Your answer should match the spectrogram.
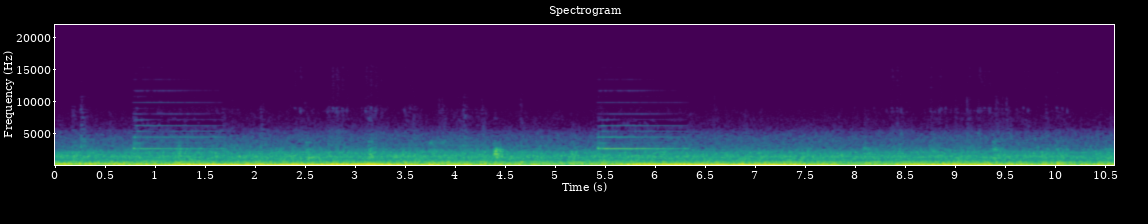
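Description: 1995 Montgomery KONE elevator running up between floors, a steady low motor hum with cab noise. Two short, high electronic beeps sound about a second in and again about four and a half seconds later.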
